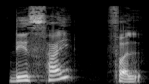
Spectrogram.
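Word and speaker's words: disciple: ডি আই ডি এস, আইটা হলো ওই আইটা লং সাউন্ড হয়ে গেল সাই, ডি সাই ফল, ডি সাই ফল।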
